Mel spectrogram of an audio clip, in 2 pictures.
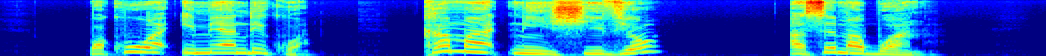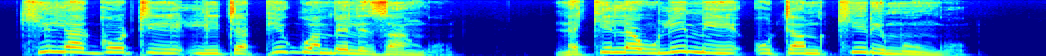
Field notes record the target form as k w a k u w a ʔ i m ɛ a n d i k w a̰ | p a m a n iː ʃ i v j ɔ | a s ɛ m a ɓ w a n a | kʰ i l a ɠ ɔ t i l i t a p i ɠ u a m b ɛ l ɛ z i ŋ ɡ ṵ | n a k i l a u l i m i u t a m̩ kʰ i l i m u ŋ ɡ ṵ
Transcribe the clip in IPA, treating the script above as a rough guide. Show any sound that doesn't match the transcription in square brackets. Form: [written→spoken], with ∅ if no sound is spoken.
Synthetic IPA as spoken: k w a k u w a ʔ i m ɛ a n d i k w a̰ | [p→k] a m a n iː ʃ i v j ɔ | a s ɛ m a ɓ w a n a | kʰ i l a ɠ ɔ t i l i t a p i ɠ [u→w] a m b ɛ l ɛ z [i→a] ŋ ɡ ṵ | n a k i l a u l i m i u t a m̩ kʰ i [l→ɾ] i m u ŋ ɡ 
